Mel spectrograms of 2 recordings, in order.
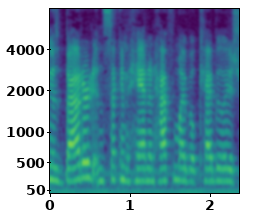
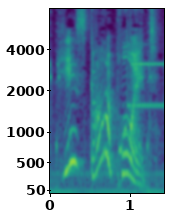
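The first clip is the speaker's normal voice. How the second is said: much higher, slow squeaky aside; squeaky character voice; 13 semitones higher, slower than usual. Acted. Side character squeaking a comment in court. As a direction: pitch it way up and drag it.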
